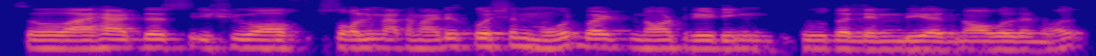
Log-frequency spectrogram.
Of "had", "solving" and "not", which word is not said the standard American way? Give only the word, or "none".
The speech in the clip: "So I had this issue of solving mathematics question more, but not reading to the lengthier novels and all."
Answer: solving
